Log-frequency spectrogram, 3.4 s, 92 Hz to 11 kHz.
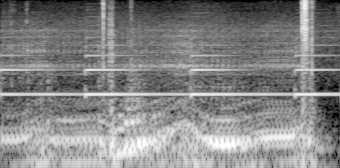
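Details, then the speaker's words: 1993 Ford F-150 wiper motor, wipers move only at higher knob settings; steady high whine with labored groan and a clunk about once a second at each wipe reversal; failing motor. "it's like as i turn the knob they move and it's very loud i don't know if you guys can hear that [Music] and i mean that's the motor making that sound as you can see it's working when it's turned all the way"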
